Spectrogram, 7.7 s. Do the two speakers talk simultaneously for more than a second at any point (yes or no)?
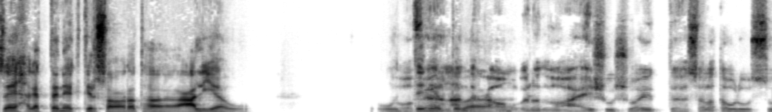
yes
